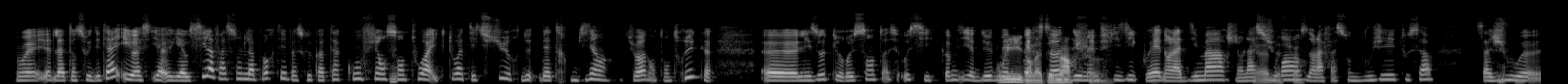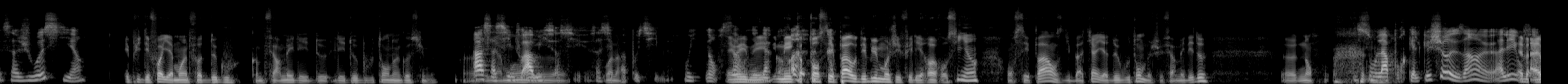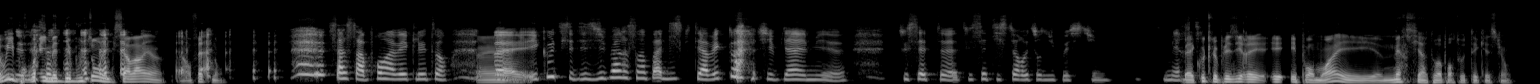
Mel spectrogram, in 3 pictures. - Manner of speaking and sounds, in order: chuckle; chuckle; laugh; chuckle; other noise
- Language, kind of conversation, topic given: French, podcast, Quel style te donne tout de suite confiance ?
